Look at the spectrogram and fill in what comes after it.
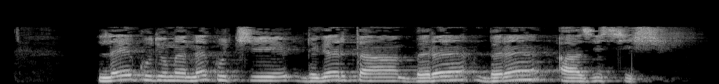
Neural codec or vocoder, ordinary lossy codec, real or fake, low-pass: none; MP3, 24 kbps; real; 7.2 kHz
